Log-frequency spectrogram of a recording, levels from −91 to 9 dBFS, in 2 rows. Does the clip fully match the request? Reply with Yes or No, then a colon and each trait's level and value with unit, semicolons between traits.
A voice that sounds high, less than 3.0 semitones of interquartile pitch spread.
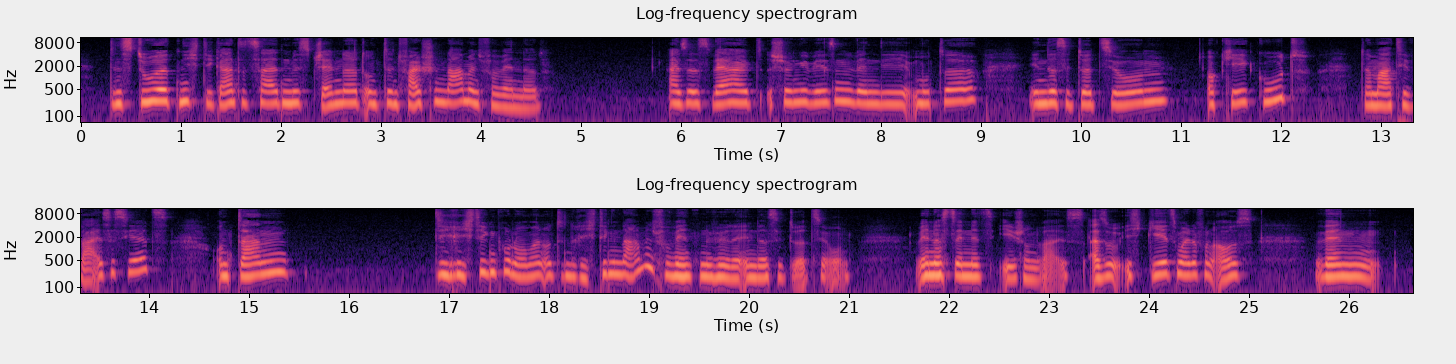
Yes: high, 210 Hz; narrow, 2.5 semitones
